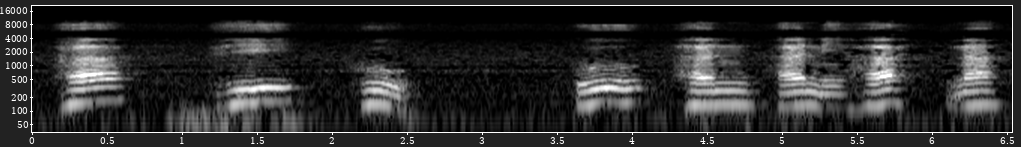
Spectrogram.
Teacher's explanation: Melafalkan huruf H, huruf ini keluar dari tenggorokan yang terjauh.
